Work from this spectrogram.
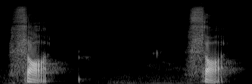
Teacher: At the end, the tongue goes up and makes a stop T. Not thought, but thought.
